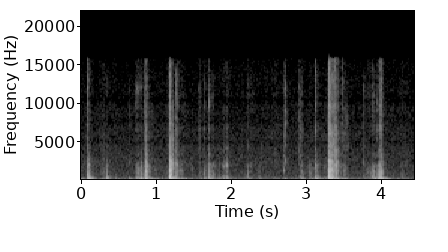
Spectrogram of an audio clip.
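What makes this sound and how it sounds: A metal chisel scrapes a solid plaster excavation block beside a purple crystal, making about nine short, dull scraping bursts at an uneven pace. The sound is mostly low and gritty, with brief brighter edges on the strongest strokes and quick decay between them.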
